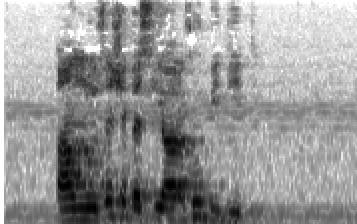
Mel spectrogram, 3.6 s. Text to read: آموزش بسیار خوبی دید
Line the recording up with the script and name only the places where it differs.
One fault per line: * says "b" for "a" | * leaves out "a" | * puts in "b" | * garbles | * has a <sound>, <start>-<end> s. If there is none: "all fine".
all fine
